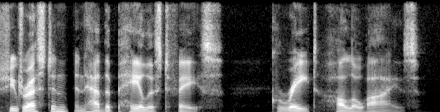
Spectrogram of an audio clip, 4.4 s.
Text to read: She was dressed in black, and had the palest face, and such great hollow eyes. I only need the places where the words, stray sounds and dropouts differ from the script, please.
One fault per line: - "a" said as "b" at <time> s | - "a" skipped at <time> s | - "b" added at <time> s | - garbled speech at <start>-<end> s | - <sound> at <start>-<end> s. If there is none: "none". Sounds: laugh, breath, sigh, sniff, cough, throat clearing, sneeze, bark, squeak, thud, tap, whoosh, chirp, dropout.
- "was" skipped at 0.1 s
- "black" skipped at 0.7 s
- "and such" skipped at 2.2 s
